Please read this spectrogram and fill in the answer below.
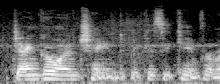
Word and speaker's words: Django: Traveling along with us is my dog, Django. I say my dog because he's my service dog, so he's with me all the time. The D is silent. The D is silent. Django unchained because he came from a shelter.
